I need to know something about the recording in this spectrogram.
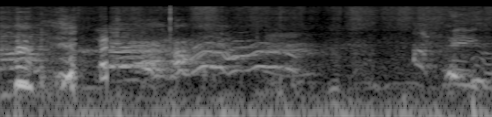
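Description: A girl's high-pitched laughing and squealing, in short wavering calls.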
